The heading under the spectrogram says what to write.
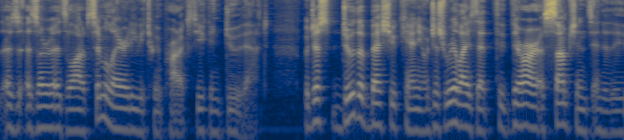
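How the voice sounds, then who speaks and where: Male instructor, mid-pitched with noticeable vocal fry, informal explanatory delivery, halting and self-rephrasing. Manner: hesitant, explanatory, often repeats and rephrases. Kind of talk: informal explanatory lecture, screen walkthrough.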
